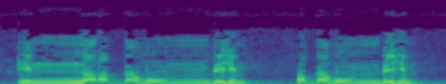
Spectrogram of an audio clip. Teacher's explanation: أخرجت الغنة من الخيشوم ولم تفتح الشفتين · Term: الإخفاء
